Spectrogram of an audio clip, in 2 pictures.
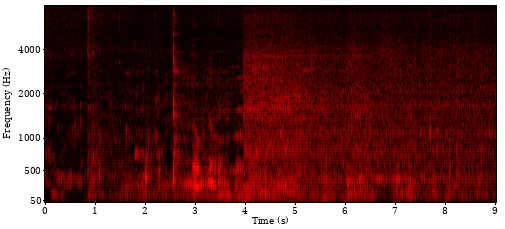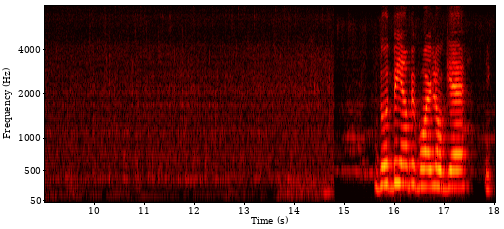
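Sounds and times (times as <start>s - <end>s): food sizzling in hot oil: 4.0s - 15.6s.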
